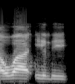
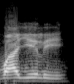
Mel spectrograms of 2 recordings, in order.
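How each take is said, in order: First: The first two vowels run together without a glide. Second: A y glide separates the first two vowels. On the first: "Terkadang dibaca Waili dan itu lebih senang di lidah kita" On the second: "Ini beberapa lahjah ya"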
